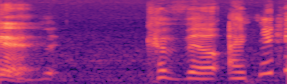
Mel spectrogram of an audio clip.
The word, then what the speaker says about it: Henry Cavill: Oh, Henry Cavalier? Oh yes, Cavill? it's that. How do you say it? Yeah, Say it. Cavill.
